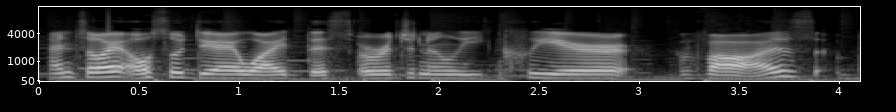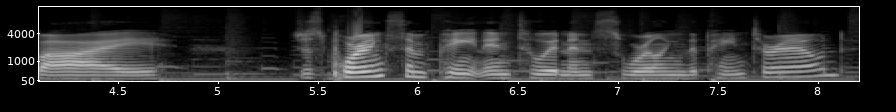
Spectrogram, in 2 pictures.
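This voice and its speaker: Bright, forceful young woman vlogger. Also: fairly low pitch, moderate pace, faint music behind. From lives in Canada. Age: young adult. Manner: chatty, instructional, addressing viewers. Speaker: home decor vlogger. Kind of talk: upbeat YouTube vlogger narration, explaining DIY projects.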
